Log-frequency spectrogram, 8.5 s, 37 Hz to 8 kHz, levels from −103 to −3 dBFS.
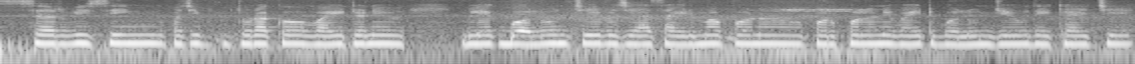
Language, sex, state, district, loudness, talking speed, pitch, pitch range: Gujarati, female, Gujarat, Gandhinagar, -17 LUFS, 140 wpm, 205 Hz, 200-210 Hz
